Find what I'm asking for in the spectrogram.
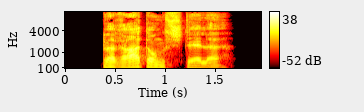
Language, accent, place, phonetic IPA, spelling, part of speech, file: German, Germany, Berlin, [bəˈʁaːtʊŋsˌʃtɛlə], Beratungsstelle, noun, De-Beratungsstelle.ogg
- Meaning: advice centre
